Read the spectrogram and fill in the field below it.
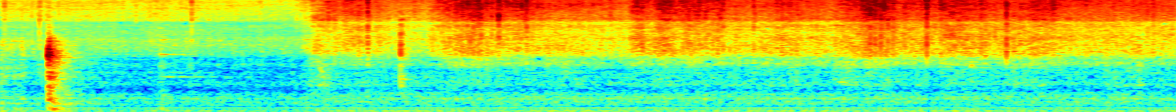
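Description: Grated coconut fries in melted sugar in a pan for a sweet, with a soft steady sizzle and stirring scrapes, quiet and close, preceded by a sharp clink of a utensil and no talking.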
